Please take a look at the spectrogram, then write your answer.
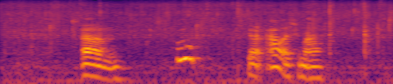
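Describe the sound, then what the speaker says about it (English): Bacon sizzling on a griddle, a steady soft frying crackle running underneath a person's speech throughout. "I am cooking bacon on the griddle"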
